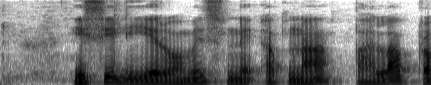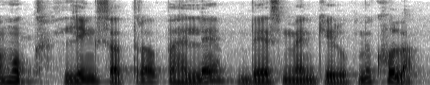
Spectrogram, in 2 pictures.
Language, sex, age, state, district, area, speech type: Hindi, male, 30-45, Madhya Pradesh, Seoni, rural, read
